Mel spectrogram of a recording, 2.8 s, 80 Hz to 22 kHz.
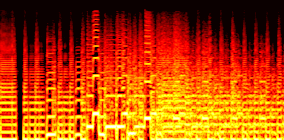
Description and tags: Busted Acid Noize 07
These short noise loops were made with a free buggy TB-303 emulator VST.
acid, circuit-bent, distorted, distortion, glitch, glitch-loops, loops, noise, noise-loops, noisy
